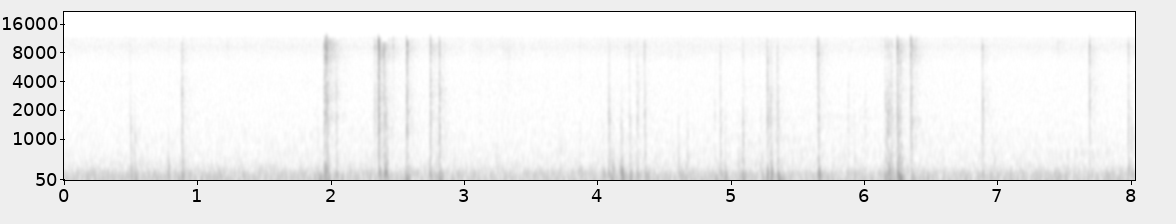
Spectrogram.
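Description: Long acrylic nails tap and click on the gems of a flat sheet of acrylic (plastic) rhinestone stickers on a white backing. Short, sharp, bright clicks and lighter taps come at an irregular, unhurried pace, each dying away almost instantly. Between them lies a quiet, steady low hum.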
